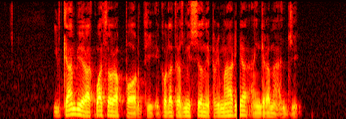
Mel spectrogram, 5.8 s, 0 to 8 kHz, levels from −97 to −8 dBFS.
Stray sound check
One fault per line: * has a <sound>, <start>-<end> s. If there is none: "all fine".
* has a dropout, 3.9-4.0 s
